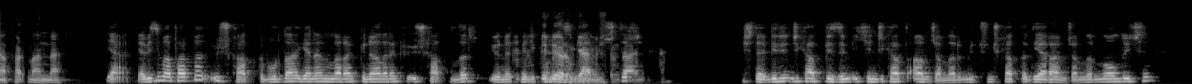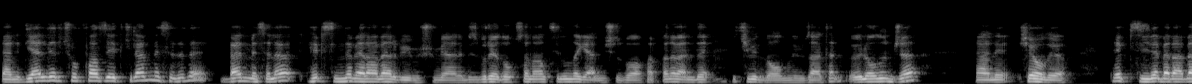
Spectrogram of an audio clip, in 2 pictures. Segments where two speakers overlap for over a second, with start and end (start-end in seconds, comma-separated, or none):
5.1-6.4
